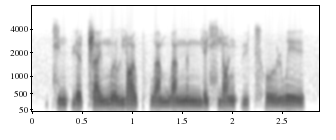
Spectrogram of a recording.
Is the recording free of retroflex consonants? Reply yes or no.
no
